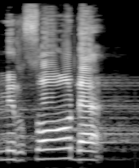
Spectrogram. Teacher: Kalimat mirsoda ini ro-nya dibaca tebal. Padahal dia setelah kasro asli.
